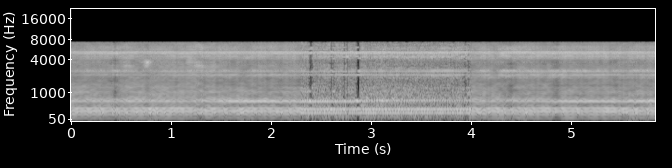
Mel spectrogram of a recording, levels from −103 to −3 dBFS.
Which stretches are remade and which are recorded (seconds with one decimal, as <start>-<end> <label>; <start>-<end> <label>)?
0.0-2.3 remade; 2.3-4.0 recorded; 4.0-5.8 remade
